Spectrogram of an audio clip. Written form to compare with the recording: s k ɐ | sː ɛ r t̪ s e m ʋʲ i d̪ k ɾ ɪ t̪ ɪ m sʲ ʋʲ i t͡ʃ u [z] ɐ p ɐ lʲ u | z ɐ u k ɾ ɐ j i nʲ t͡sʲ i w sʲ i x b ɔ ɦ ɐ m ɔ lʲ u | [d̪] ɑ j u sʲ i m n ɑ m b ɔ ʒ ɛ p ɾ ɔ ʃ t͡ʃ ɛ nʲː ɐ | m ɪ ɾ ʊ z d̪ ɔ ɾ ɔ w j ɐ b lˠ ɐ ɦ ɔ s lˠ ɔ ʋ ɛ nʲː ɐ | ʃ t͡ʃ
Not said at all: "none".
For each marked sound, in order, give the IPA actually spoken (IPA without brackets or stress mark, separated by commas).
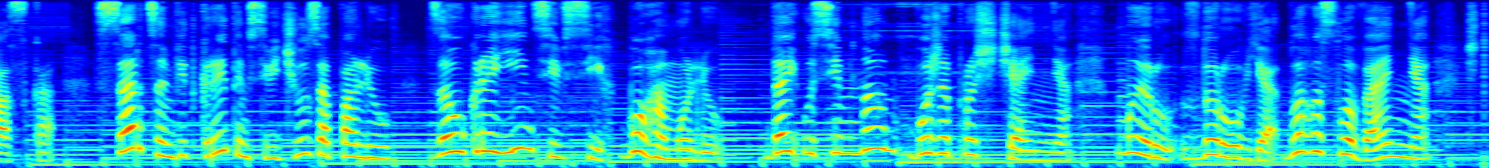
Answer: z, d̪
